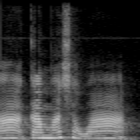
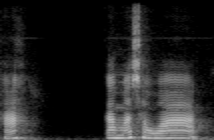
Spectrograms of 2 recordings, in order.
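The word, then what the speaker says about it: กัมมัชวาต: ค่ะ ทำ นี้ ก็ อ่าน ว่า กัมมะ ชวาส นะ คะ เล่น จด ทั้ง คำ ศัพท์ คำ อ่าน แล้ว ก็ ทำ แปล นะ คะ กัมมะ ชวาส แต่ ว่า ลม ที่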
